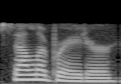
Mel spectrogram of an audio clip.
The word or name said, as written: celebrator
